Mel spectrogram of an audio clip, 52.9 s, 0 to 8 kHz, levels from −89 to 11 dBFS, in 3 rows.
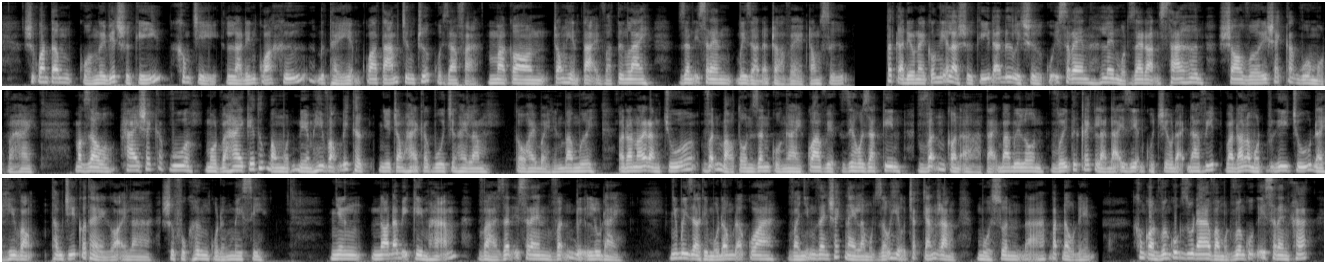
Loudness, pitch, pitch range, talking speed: -17 LUFS, 125 Hz, 115-140 Hz, 225 wpm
